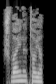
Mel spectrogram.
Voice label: "schweineteuer", German; adjectives

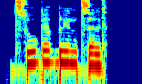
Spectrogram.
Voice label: "zugeblinzelt", German; adjectives

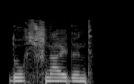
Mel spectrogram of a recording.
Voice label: "durchschneidend", german; adjectives

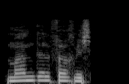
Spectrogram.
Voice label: "mandelförmig", German; adjectives

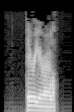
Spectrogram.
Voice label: "perioral", english; adjectives

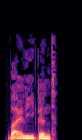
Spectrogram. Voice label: "beiliegend", German; adjectives

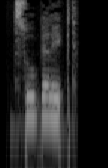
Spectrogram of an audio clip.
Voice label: "zugelegt", German; adjectives

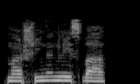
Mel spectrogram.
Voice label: "maschinenlesbar", German; adjectives

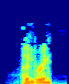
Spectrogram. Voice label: "hindering", English; adjectives

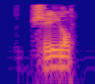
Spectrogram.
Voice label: "shield", English; nouns

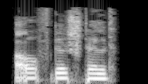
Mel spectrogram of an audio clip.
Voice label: "aufgestellt", German; adjectives

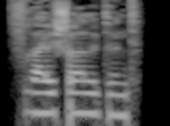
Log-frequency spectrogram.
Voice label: "freischaltend", German; adjectives

